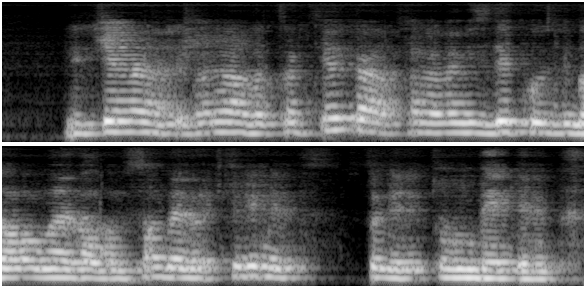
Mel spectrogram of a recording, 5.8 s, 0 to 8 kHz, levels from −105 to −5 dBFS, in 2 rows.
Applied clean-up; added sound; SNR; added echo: neural mask model DeepFilterNet 3.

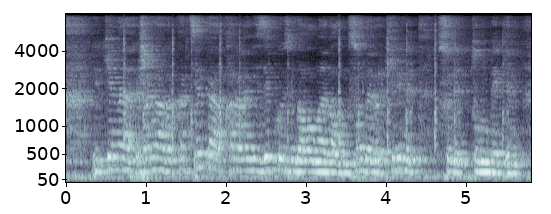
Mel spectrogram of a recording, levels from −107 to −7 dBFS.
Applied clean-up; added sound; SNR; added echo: none; Clock; 19 dB; reverberation time 0.6 s.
